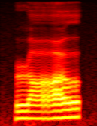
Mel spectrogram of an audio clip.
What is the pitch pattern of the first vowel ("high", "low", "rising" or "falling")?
rising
